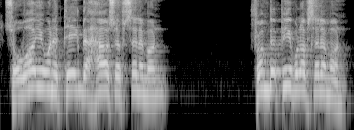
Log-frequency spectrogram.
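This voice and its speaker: A man with an Arabic accent, speaking English as a second language, holds forth on his stream into a close microphone. His voice sits somewhat high for a man yet sounds soft and mellow. He delivers in an emphatic, sermon-like way and repeats lines for weight. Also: fairly quick. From Middle East. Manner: emphatic, preachy, repeats for effect. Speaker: livestream host. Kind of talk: impassioned religious monologue.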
